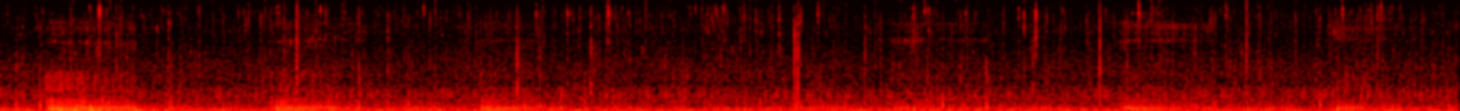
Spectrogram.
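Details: Two cats sleeping in front of a rainy window give a low rumbling purr, strongest in the opening seconds and then fading to a softer drone beneath steady rain and scattered fire crackles.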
